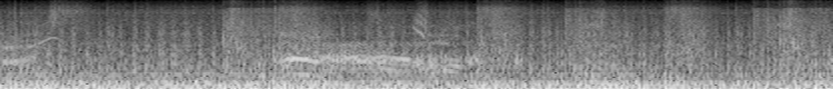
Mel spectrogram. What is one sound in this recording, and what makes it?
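Gunfire and explosions crackle in a battle.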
